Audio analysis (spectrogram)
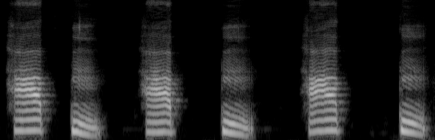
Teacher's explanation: definitely I have a syllabic M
